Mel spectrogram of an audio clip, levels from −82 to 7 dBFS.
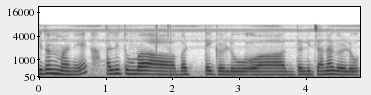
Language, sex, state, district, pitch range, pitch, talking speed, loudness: Kannada, female, Karnataka, Dakshina Kannada, 175-200 Hz, 185 Hz, 135 wpm, -15 LUFS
